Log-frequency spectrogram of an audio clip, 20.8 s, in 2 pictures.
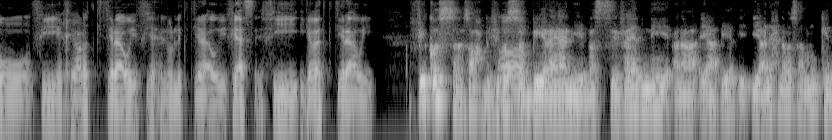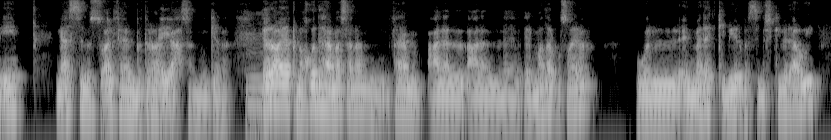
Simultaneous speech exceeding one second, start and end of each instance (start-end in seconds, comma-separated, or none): none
